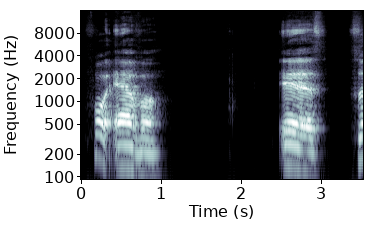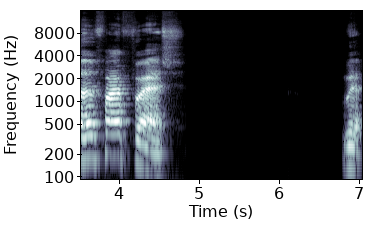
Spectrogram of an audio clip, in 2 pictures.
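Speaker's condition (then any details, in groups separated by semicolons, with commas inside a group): Ataxic cerebral palsy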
